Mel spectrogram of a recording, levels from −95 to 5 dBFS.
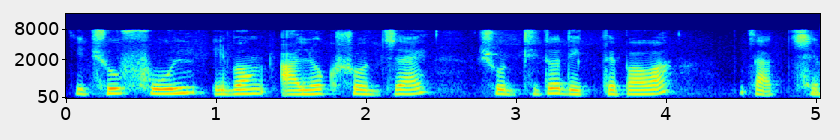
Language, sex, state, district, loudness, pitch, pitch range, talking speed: Bengali, female, West Bengal, Jalpaiguri, -30 LUFS, 190 Hz, 180-200 Hz, 105 wpm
